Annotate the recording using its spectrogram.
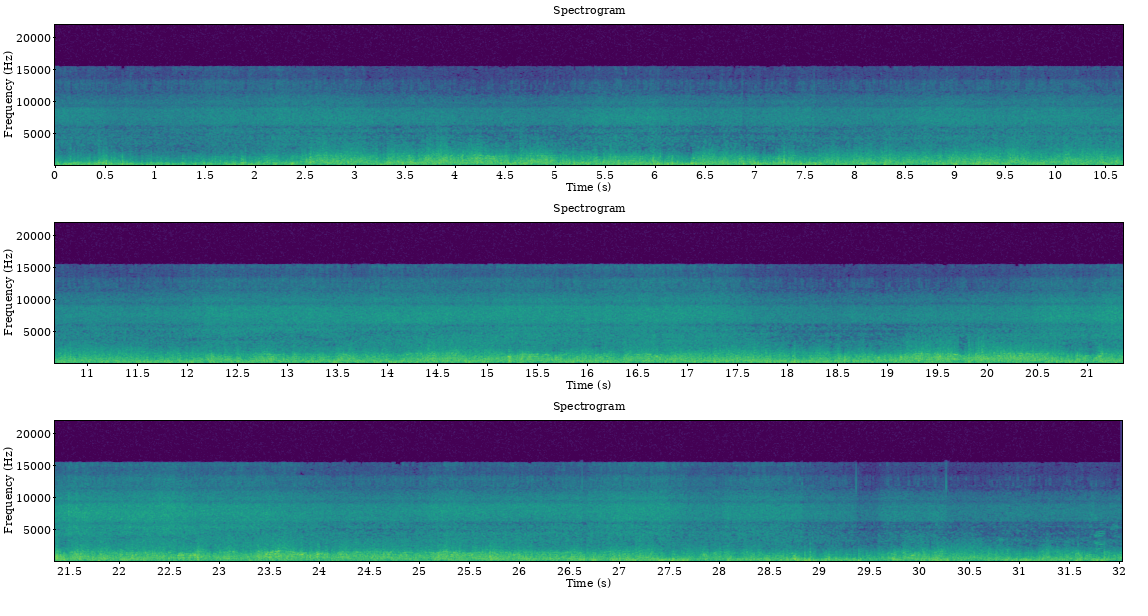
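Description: Wind buffeting the microphone over the steady wash of breaking surf.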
